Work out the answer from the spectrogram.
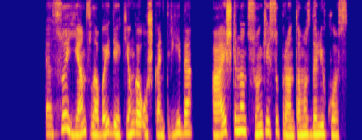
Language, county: Lithuanian, Alytus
